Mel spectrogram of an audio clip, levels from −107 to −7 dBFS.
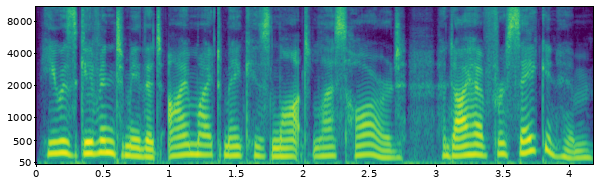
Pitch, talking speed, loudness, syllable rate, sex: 195 Hz, 260 wpm, -18 LUFS, 5.5 syllables/s, female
